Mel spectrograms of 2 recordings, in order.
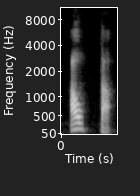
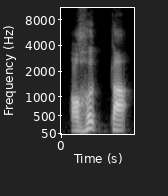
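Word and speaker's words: أخت: ഇനി അറബിയിലേക്ക് പോയാൽ ഔത്ത എന്ന് സഹോദരിക്ക് പറയാം. അത് കൃത്യമായ ഉച്ചാരണമല്ല, അത് അഹുത്ത എന്നാണ് പറയുന്നത്.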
